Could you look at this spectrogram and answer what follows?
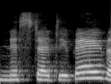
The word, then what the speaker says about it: Nistha Dube: So on Instagram, I am Nista Dubé. That's spelled N-I-S-T-H-A. D-U-B-E, my first and last name.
